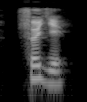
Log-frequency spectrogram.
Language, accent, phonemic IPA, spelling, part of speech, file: French, France, /fœ.jɛ/, feuillet, noun, LL-Q150 (fra)-feuillet.wav
- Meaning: 1. page, leaf (of book etc.) 2. layer (of wood) 3. omasum, manyplies (of ruminants)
